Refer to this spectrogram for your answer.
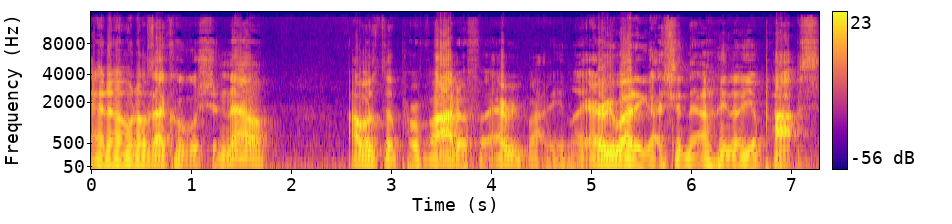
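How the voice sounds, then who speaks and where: A plain, everyday voice speaks in an American accent. The pace is fairly quick, with ordinary pitch variation. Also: man, medium pitch for a man. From New York City, Queens. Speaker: podcast guest. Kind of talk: casual chat.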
